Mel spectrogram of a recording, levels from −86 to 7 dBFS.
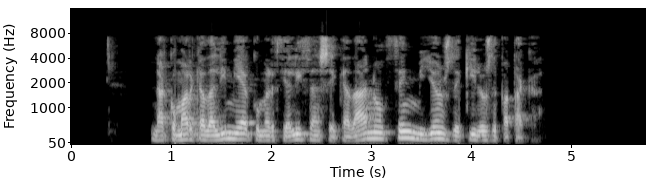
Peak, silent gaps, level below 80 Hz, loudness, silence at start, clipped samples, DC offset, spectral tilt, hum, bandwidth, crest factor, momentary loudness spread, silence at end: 0 dBFS; none; -60 dBFS; -15 LUFS; 0.8 s; under 0.1%; under 0.1%; -4.5 dB/octave; none; 7.8 kHz; 16 dB; 8 LU; 1.1 s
